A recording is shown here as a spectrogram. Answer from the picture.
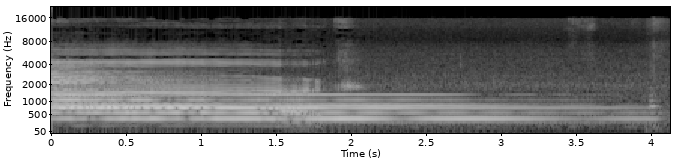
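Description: Final chord on an electric guitar ringing out, its upper notes dying away and the whole chord slowly fading, before it cuts off abruptly at the end.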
